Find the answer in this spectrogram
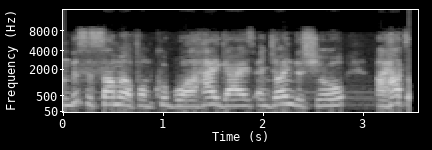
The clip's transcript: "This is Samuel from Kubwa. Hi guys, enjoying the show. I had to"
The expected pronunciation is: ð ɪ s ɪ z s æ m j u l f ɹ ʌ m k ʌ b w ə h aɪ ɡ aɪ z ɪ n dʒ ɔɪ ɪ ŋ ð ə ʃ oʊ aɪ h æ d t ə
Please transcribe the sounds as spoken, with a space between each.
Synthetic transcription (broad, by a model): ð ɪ s ɪ z s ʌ m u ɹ f ɹ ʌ m k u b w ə h aɪ ɡ aɪ z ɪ n dʒ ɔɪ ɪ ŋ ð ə ʃ oʊ aɪ h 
